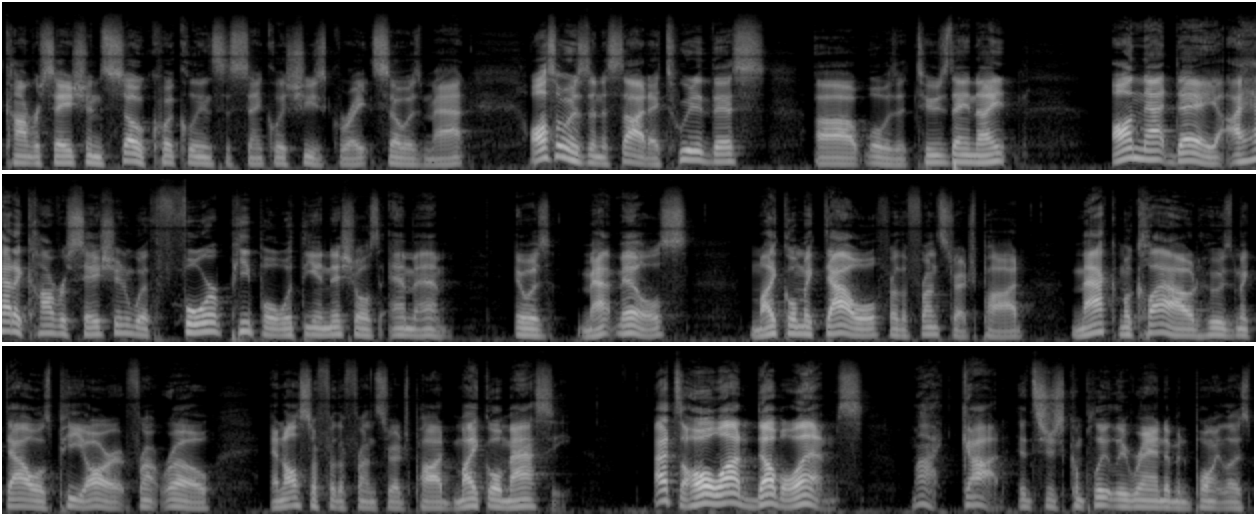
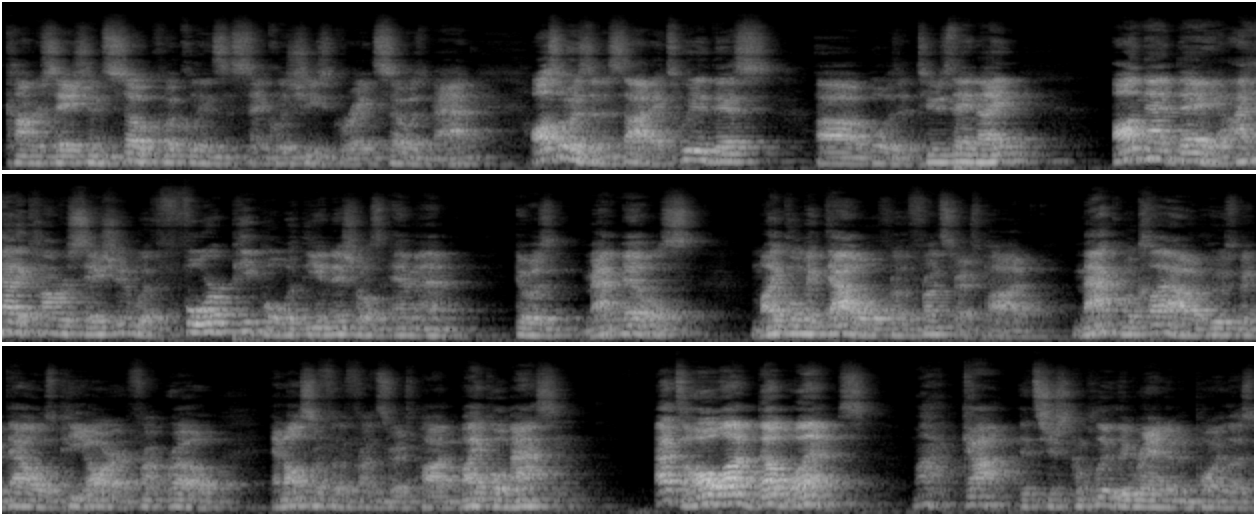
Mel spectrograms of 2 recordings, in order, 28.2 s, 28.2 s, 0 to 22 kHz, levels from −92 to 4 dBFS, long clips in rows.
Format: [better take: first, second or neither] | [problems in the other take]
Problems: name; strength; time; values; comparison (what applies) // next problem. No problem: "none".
first | off-mic speech; far // room echo; noticeable; dies away in 0.6 s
